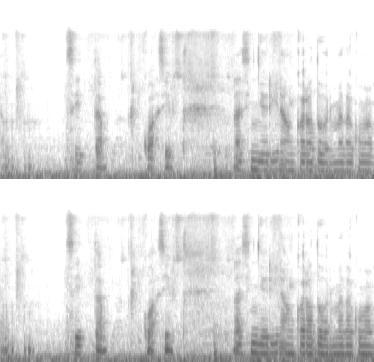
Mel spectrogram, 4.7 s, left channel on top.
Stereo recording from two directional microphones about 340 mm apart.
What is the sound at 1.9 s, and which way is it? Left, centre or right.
Speech, right.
